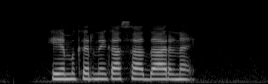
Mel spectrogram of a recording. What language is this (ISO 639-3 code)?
sin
